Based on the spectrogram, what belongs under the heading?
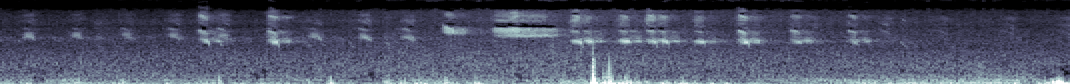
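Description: Small birds chirping over and over in short high notes, with a brief low thump about four and a half seconds in.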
